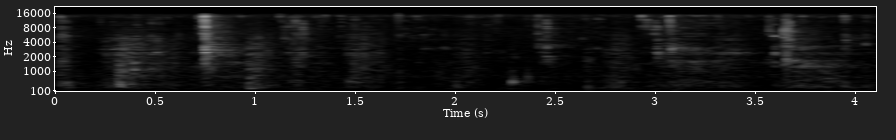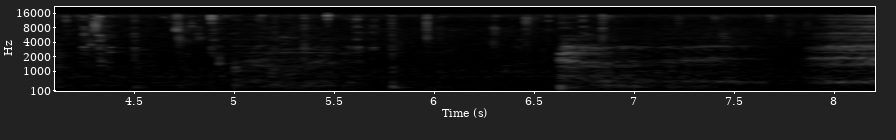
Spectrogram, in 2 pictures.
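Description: Quiet, close chewing and mouth sounds of a person eating: a scatter of small soft clicks and smacks.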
